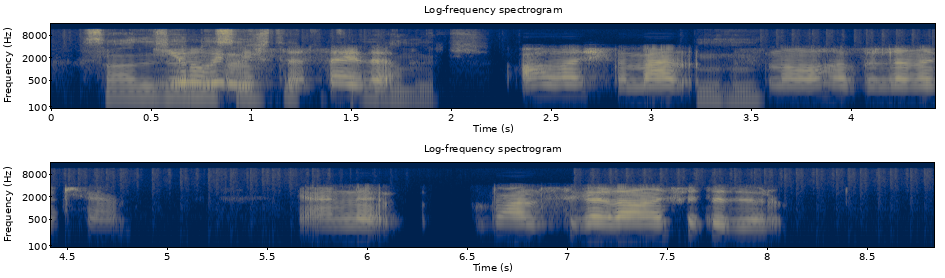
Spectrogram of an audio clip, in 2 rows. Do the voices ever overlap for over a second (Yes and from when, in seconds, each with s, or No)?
Yes, from 0.5 s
